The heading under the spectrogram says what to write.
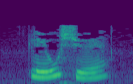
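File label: "留学", Mandarin Chinese; chinese flashcards; hsk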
